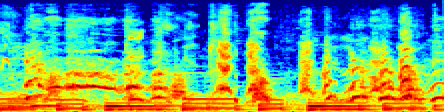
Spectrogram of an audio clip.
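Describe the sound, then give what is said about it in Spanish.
Several dogs bark and yip over one another in a steady, overlapping, loud chorus, with some whining, howl-like tones mixed in throughout. “Hay muchos perros.”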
